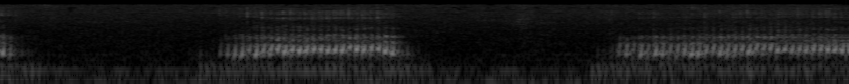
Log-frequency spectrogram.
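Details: Cat purring inside a room, two loud rumbling phases about a second long with a softer, quieter stretch between them.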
